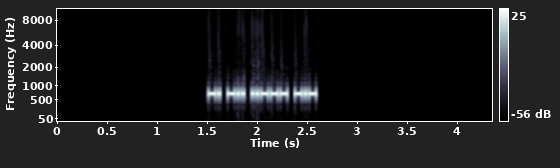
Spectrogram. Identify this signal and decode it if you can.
Morse code, heard as a keyed tone, about 50 wpm, 700 Hz. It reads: ND2K
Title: USA Call Signs - 4 Characters - 50wpm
